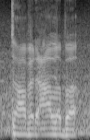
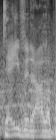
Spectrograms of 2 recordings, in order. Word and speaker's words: David Alaba: Thomas Müller Philip L David Alaba excuse me David Alaba I always do that always do that with his name it's just such instinct to pronounce it the German way but for a couple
